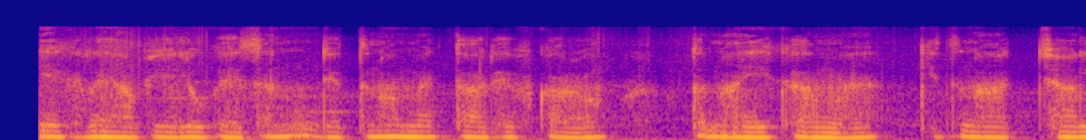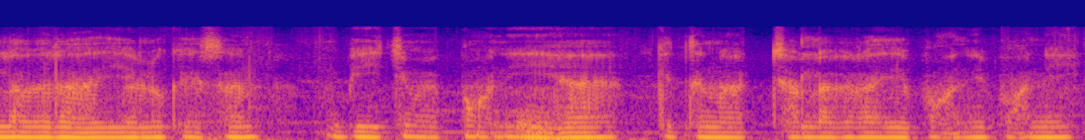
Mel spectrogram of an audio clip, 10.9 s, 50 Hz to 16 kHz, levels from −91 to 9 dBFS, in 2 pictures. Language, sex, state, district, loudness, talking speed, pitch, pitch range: Hindi, male, Bihar, Gopalganj, -15 LUFS, 190 wpm, 135 Hz, 130-140 Hz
